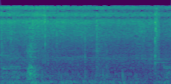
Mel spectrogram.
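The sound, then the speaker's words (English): A fire burns in a welded fire pit, giving a steady, airy hiss broken by a few sharp crackles and pops, with no voices. “Yeah, good little fire pit, eh?”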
